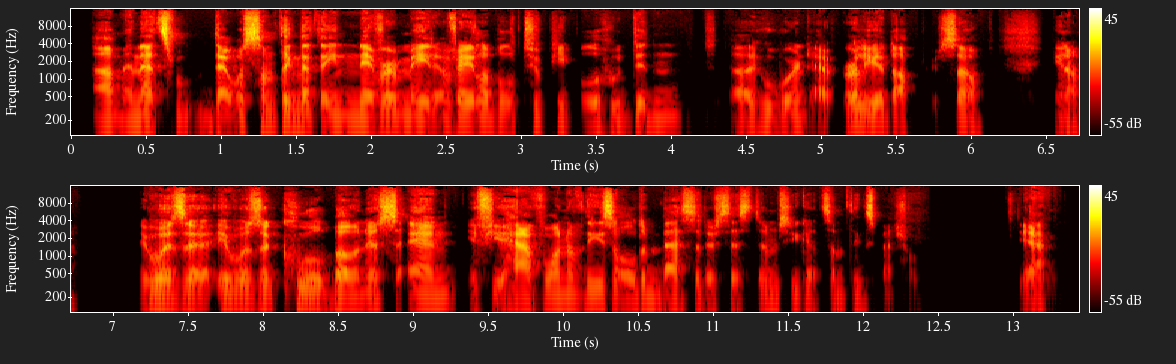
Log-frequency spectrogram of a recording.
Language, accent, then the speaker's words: English; Germany; moved away; I grew up in Germany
